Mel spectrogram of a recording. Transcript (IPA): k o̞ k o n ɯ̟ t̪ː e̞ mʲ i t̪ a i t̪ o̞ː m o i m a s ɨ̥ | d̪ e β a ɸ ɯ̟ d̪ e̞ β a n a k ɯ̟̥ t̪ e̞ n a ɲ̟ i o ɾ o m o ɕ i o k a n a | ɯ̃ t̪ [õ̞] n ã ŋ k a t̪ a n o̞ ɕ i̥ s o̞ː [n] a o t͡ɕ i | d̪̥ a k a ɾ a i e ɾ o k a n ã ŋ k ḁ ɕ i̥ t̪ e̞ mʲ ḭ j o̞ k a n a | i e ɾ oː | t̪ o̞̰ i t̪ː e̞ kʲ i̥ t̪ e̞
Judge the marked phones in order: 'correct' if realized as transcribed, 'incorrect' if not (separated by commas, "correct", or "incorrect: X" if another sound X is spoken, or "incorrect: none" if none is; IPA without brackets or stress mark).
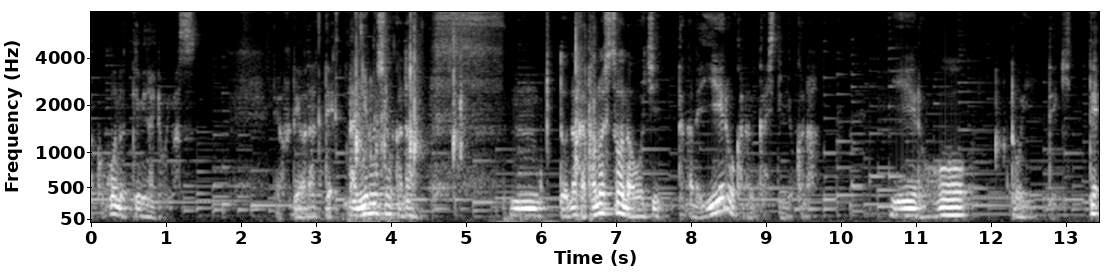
incorrect: o̞, correct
